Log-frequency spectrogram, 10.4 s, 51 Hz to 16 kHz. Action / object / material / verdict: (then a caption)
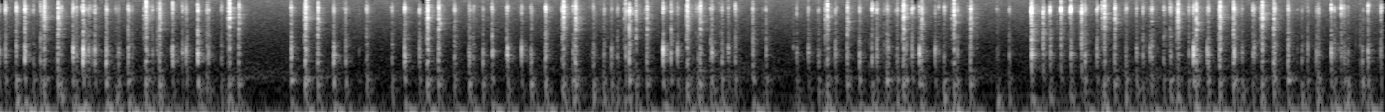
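tap / plastic laptop keyboard / plastic / none. Both hands type rapidly with fingertip taps on the plastic chiclet keys of a black laptop keyboard. A dense, steady stream of short, dry clicks and taps continues throughout, with brief lulls near 2, 6 and 7.5 seconds.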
